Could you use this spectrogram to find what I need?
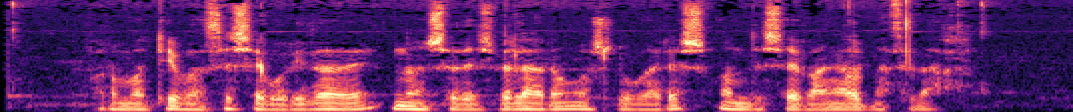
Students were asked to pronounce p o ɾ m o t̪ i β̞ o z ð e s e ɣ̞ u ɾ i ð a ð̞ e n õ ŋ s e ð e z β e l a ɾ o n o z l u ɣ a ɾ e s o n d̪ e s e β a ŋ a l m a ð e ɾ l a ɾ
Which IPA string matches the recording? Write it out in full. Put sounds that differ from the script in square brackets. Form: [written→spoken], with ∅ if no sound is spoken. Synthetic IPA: p o ɾ m o t̪ i β̞ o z ð e s e ɣ̞ u ɾ i ð a ð̞ e n õ ŋ s e ð e z β e l a ɾ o [n→ŋ] o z l u ɣ a ɾ e s o n d̪ e s e β a ŋ a l m a [ð→θ] e [ɾ→∅] l a ɾ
